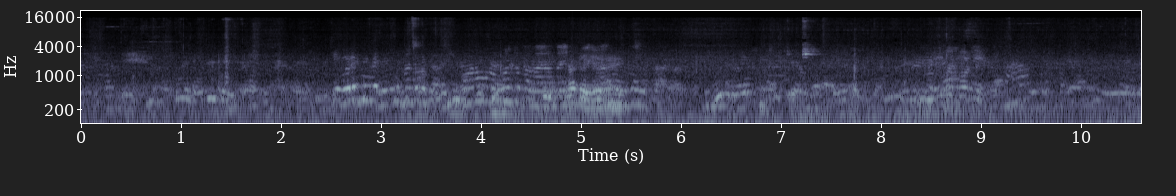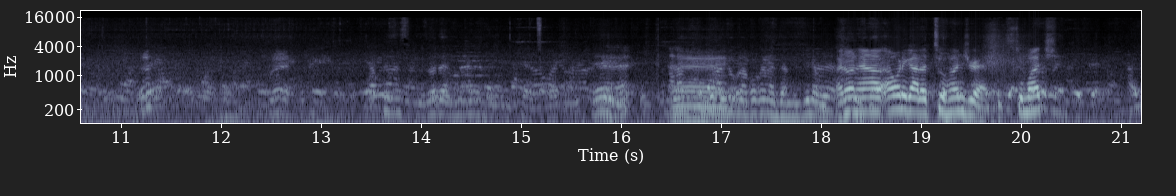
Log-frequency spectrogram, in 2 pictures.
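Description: Street traffic and a crowd murmur in the background.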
